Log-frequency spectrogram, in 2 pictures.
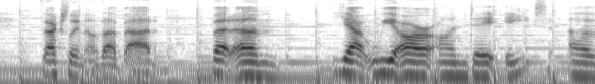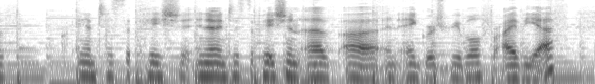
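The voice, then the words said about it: Stuffy, sick-sounding voice. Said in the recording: “I have a cold”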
